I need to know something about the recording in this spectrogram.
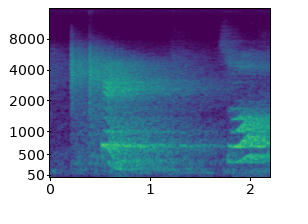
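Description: Two sharp taps of chalk on a chalkboard, close together, as the writing is finished, followed by a voice; a woman starts speaking near the end.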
